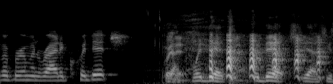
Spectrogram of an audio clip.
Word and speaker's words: Quidditch: Is that a save a broom and ride a Quidditch? Quidditch. Yes, you say that's exactly how it's let your pronounced.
